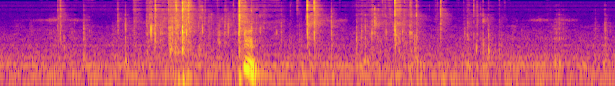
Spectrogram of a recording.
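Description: A person chewing crunchy Bugles corn snacks with the mouth closed: scattered small crunching clicks. A little under halfway through comes one short hum of the voice, falling in pitch.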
